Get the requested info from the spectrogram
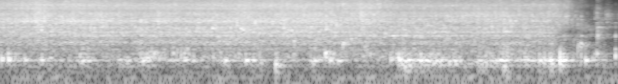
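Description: Bathroom tap running steadily into the sink, with irregular splashing as the face is rinsed with cold water after a shave.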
